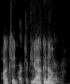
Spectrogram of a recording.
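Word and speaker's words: Arcidiacono: Archer Dini. Archer Diakono. – Yeah, there you go, right there. I knew it sounded right.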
